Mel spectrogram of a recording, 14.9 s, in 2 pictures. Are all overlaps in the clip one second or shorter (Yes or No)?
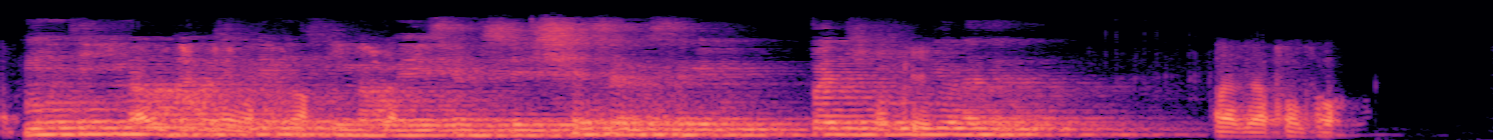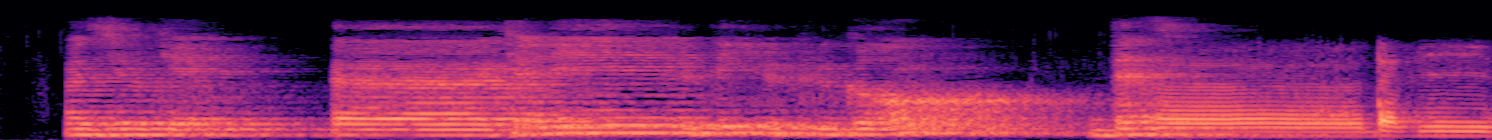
No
